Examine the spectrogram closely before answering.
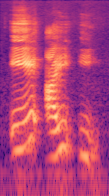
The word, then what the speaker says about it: aie: With tu and with avoir we use aie, A-I-E. Okay, pronunciation is aie.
